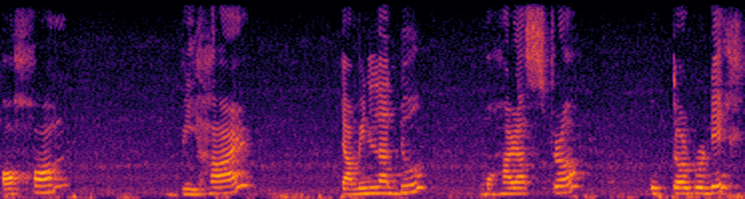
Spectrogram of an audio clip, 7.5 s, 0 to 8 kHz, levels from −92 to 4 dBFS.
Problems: none marked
